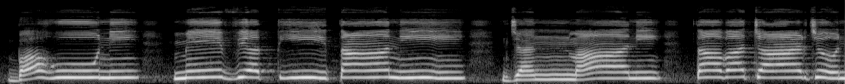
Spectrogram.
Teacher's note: जैसे ही मात्रा बड़ी हो रही है हम उसको थोड़ा खींच रहे हैं, और जब मात्रा छोटी है तो उसको नॉर्मल बोल रहे हैं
